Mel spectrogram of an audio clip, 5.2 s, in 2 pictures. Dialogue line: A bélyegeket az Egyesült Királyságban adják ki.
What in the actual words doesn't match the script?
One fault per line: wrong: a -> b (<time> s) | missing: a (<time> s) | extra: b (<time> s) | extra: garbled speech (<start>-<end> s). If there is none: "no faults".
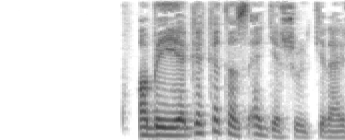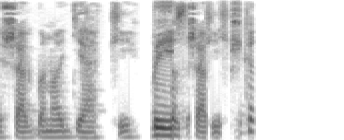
extra: garbled speech (3.7-4.5 s)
